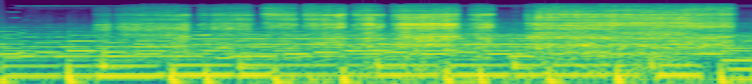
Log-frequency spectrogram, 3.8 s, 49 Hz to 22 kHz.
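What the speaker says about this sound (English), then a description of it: "now that I've got a round, I'm turning at about 1800 RPM" Wood lathe spinning at about 1800 RPM while a tool works a laminated Australian hardwood mallet blank, giving a steady close rubbing and scraping hiss over a low motor hum with rhythmic pulses, no talk.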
